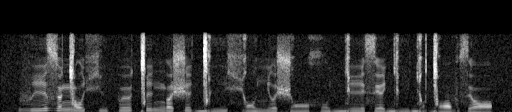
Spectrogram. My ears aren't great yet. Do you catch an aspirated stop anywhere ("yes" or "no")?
no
